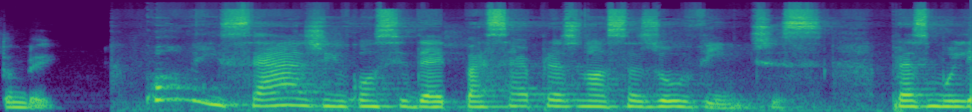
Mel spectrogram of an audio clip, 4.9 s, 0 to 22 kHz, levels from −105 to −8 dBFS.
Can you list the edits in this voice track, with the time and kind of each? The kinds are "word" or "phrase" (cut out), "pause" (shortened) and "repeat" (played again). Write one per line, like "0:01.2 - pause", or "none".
0:01.7 - word
0:02.2 - word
